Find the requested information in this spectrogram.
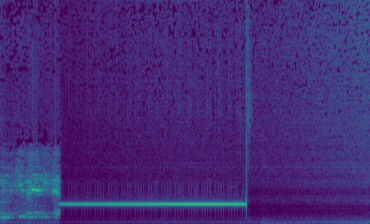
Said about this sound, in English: put that long beep in there on purpose to add the whole dramatic to it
